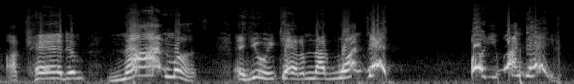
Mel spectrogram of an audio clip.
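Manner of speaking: wife furiously reminding the king she carried them; angry wife. Acted. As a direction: lay into the king hard.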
